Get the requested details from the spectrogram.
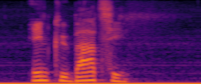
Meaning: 1. incubation (development of a disease) 2. incubation (sleeping in a temple or sanctuary)
- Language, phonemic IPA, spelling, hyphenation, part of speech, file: Dutch, /ˌɪn.kyˈbaː.(t)si/, incubatie, in‧cu‧ba‧tie, noun, Nl-incubatie.ogg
